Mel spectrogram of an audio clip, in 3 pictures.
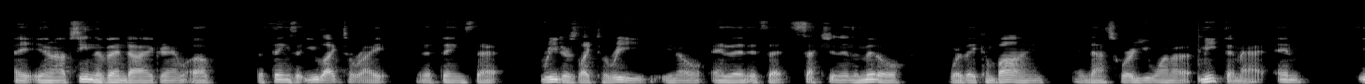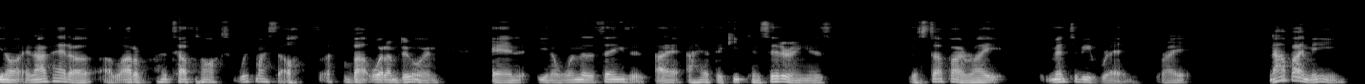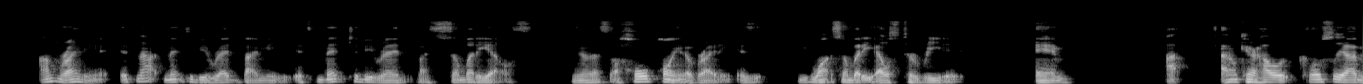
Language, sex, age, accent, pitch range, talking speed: English, male, 30-49, American, 95-115 Hz, 195 wpm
